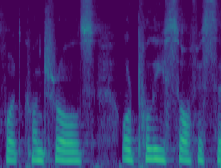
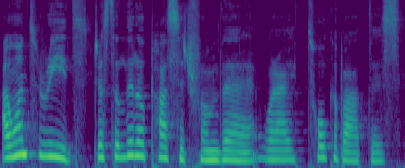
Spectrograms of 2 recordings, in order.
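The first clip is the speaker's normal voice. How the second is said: ordinary delivery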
